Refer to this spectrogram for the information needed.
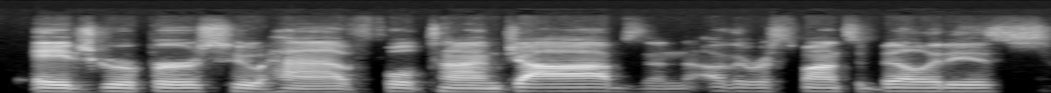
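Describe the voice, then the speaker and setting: With an American accent and a plain, everyday voice, a man speaks at a fairly slow pace and fairly low pitch, the sound dry and close with no echo against a quiet background. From South Central Pennsylvania. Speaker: triathlon coach. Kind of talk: casual chat.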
